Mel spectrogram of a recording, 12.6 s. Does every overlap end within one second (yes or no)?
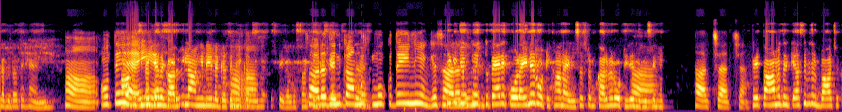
yes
